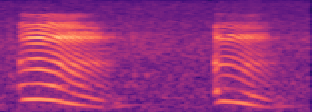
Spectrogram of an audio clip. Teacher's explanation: Jika saya menyebutkan suara mem dan saya mencubit hidung saya dan lihat apa yang terjadi Iya suaranya berhenti dan udara tidak mengalir dari hidung saya maka tidak ada suara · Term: nasal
